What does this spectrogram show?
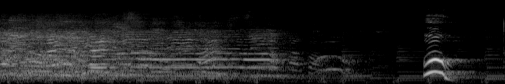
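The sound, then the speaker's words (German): A large crowd yells together on a count of three in a loud, dense roar that fades out over about three seconds, followed by a single short, sharp shout from one voice near the end. “Schrei es raus, schrei es für dich raus.”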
